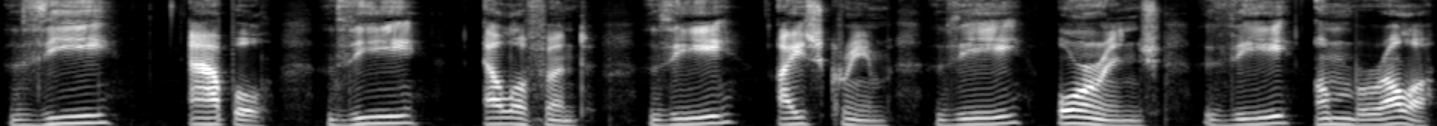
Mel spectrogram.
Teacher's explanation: the word the is pronounced with a long E sound, something like the.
